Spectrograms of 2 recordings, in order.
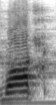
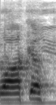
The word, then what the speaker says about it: Walke: That's Walk, not Walkie, not Walker. The E is silent.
